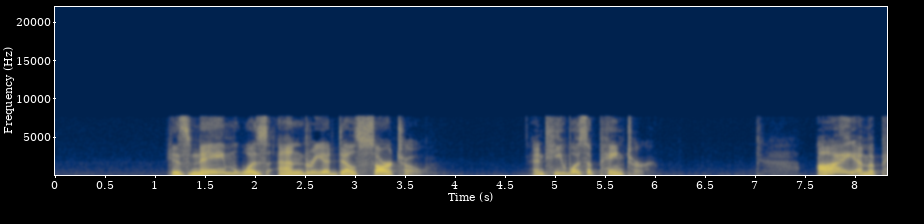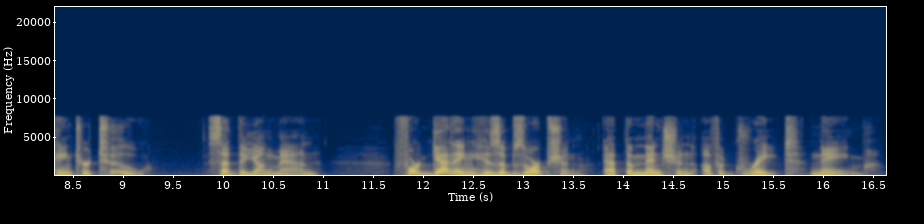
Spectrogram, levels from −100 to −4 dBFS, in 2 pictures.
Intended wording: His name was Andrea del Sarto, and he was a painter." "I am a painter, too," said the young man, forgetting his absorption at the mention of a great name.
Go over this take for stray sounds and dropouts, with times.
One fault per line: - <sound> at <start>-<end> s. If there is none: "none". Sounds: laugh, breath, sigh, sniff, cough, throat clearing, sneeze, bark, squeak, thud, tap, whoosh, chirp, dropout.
none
